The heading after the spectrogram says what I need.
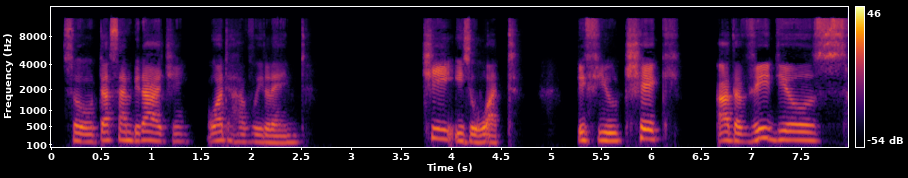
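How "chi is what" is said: ordinary talk, nothing marked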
